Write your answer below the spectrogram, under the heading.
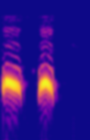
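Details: Spotted dove giving two brief, mellow coo notes about half a second apart. Each note swells and then fades, and the notes are followed by silence.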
